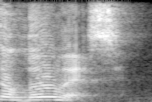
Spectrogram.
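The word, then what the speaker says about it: Illumise: Illumis. I know you pronounce this in a French way. I don't give a shit about French people. It's Illumis.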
